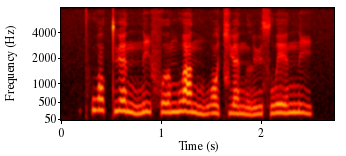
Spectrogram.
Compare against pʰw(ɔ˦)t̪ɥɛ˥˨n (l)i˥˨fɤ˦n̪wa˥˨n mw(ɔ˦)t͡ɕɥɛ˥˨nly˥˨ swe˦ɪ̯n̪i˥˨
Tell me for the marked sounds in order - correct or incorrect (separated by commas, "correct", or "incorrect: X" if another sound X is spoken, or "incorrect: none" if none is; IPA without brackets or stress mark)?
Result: incorrect: ɔ˥˨, incorrect: n̪, incorrect: ɔ˥˨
